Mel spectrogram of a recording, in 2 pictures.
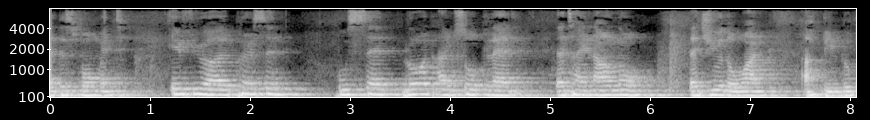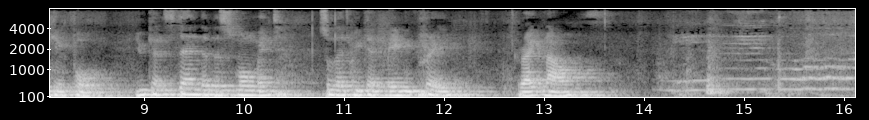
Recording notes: This Sermon was recorded live at Montclair SDA.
